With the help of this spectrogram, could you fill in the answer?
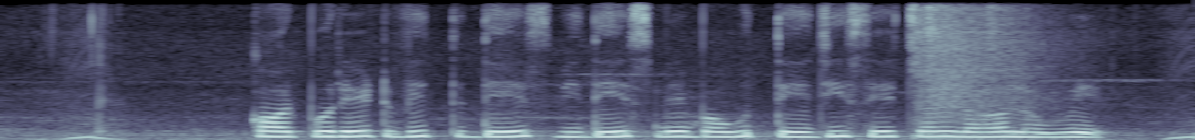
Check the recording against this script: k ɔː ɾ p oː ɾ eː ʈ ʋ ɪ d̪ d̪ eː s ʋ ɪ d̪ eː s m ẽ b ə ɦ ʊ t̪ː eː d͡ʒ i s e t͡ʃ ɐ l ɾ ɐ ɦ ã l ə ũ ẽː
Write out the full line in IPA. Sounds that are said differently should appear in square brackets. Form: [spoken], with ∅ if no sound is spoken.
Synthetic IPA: k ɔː ɾ p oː ɾ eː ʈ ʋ ɪ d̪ d̪ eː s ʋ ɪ d̪ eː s m ẽ b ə ɦ ʊ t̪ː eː d͡ʒ i s e t͡ʃ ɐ l ɾ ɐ ɦ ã l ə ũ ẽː

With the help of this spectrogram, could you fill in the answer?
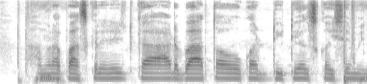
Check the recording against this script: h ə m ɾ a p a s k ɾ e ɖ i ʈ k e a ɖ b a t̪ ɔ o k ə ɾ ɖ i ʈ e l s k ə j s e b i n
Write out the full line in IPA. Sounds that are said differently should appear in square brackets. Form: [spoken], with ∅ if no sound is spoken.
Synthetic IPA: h ə m ɾ a p a s k ɾ e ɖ i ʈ k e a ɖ b a t̪ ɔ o k ə ɾ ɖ i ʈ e l s k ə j s e [m] i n

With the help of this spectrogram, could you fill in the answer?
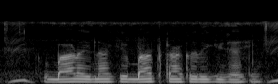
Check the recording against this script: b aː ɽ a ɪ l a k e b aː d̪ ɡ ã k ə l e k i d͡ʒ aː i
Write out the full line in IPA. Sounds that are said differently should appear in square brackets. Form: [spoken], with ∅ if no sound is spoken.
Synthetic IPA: b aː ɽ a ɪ l a k e b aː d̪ [k] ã k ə [ɾ] e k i d͡ʒ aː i

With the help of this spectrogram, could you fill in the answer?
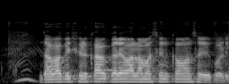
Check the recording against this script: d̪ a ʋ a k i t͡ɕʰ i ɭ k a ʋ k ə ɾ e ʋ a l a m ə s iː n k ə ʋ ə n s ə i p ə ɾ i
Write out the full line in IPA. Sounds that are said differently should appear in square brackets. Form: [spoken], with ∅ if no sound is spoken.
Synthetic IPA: d̪ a ʋ a k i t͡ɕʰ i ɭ k a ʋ k ə ɾ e ʋ a l a m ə s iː n k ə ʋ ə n s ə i p ə [ɽ] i

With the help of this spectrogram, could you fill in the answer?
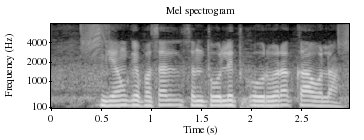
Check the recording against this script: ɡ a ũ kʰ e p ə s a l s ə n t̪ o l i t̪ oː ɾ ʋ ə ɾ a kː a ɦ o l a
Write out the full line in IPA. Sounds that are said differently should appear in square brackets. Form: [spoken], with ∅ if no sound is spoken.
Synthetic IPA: ɡ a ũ [k] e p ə s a l s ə n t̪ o l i t̪ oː ɾ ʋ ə ɾ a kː a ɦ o l a

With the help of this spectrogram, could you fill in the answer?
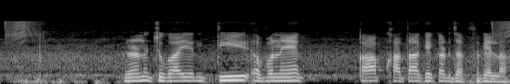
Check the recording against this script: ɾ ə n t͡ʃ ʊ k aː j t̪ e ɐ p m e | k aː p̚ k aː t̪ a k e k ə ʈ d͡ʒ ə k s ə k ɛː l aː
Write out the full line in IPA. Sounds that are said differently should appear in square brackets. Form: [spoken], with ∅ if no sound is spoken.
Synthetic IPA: ɾ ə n t͡ʃ ʊ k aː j t̪ [i] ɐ p [n] e | k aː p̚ [kʰ] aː t̪ a k e k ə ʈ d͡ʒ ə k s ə k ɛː l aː

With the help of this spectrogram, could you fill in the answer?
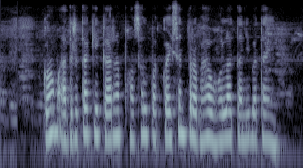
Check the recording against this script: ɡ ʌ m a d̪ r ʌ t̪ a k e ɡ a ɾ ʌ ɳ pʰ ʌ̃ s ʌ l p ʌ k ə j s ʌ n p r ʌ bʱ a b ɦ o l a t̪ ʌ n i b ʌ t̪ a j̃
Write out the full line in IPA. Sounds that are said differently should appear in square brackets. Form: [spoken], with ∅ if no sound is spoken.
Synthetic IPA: ɡ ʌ m a d̪ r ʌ t̪ a k e [k] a ɾ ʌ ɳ pʰ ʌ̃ s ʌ l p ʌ k [ʌ] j s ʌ n p r ʌ bʱ a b ɦ o l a t̪ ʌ n i b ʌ t̪ a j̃

